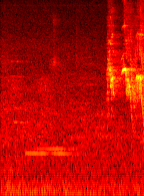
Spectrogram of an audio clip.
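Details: A common myna gives an alarm call, a few harsh, raspy squawks in quick succession near the end, after a quiet stretch of low background hum, while an Indian palm squirrel checks the direction of the alarm.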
